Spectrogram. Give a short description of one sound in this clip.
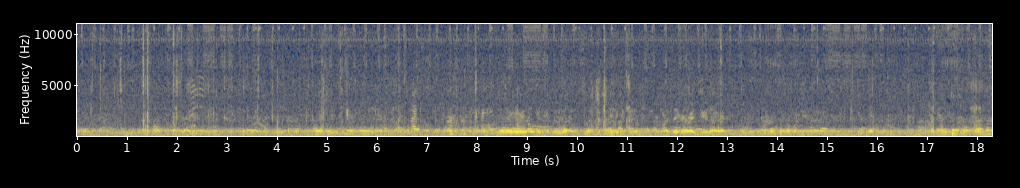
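People talk and call out nearby outdoors.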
